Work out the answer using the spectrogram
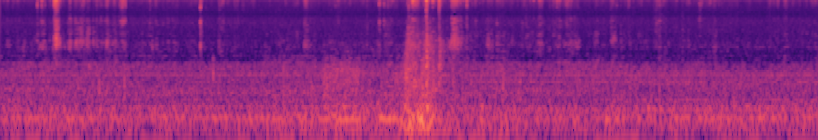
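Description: Steady low rumble of a moving passenger train heard from inside the carriage, with a brief louder swell of noise a little past the middle.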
